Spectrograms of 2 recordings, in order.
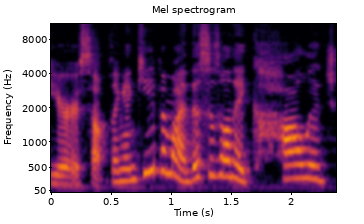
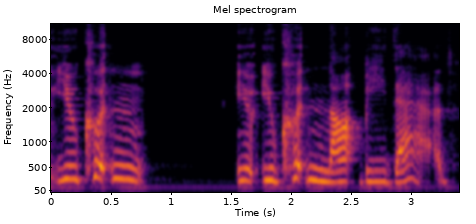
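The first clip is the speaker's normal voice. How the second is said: ordinary talk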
